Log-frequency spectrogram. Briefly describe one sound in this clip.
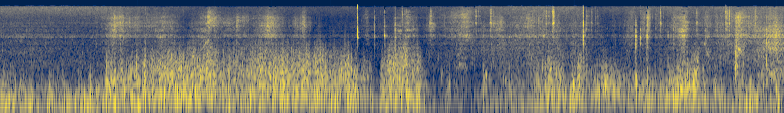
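A kayak paddle splashes through the water.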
